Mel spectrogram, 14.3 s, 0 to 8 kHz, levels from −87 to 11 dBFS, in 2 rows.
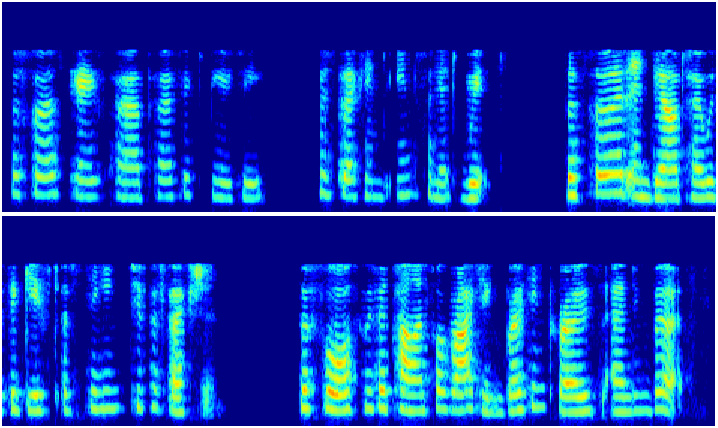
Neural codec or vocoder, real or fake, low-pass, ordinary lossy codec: codec, 16 kHz, 4 kbps, X-Codec, HuBERT features, trained on LibriSpeech; fake; 7.2 kHz; AAC, 16 kbps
